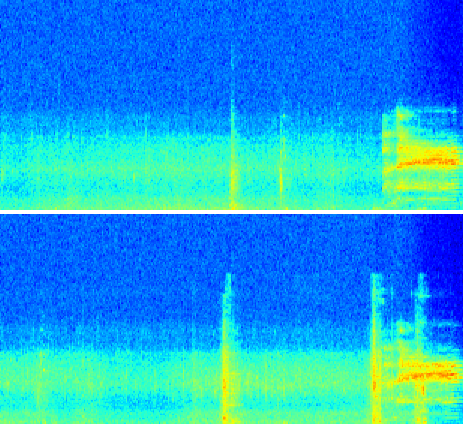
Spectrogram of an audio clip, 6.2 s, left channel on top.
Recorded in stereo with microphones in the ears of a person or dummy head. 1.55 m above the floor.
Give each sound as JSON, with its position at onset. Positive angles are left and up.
{"t": 3.1, "sound": "a pop", "side_deg": 65, "distance_m": 4.0}
{"t": 5.1, "sound": "a baby crying", "side_deg": 65, "distance_m": 3.5}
